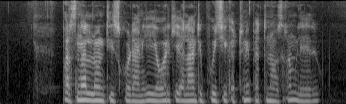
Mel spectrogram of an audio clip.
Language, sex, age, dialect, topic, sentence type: Telugu, male, 18-24, Central/Coastal, banking, statement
